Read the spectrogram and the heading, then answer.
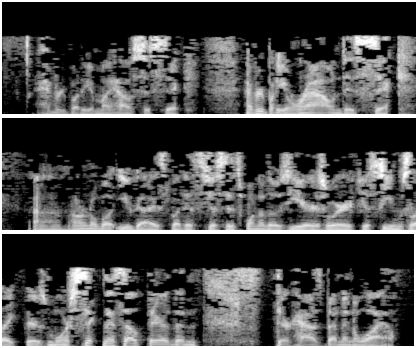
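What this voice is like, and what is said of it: Fading, sick-sounding voice. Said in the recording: “This voice, this feeling of being sick is not doing well ... my voice is starting to fade. Need a little bit of rest for it.”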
